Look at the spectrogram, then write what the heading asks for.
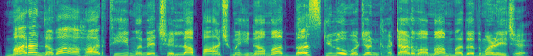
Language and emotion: Gujarati, happy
